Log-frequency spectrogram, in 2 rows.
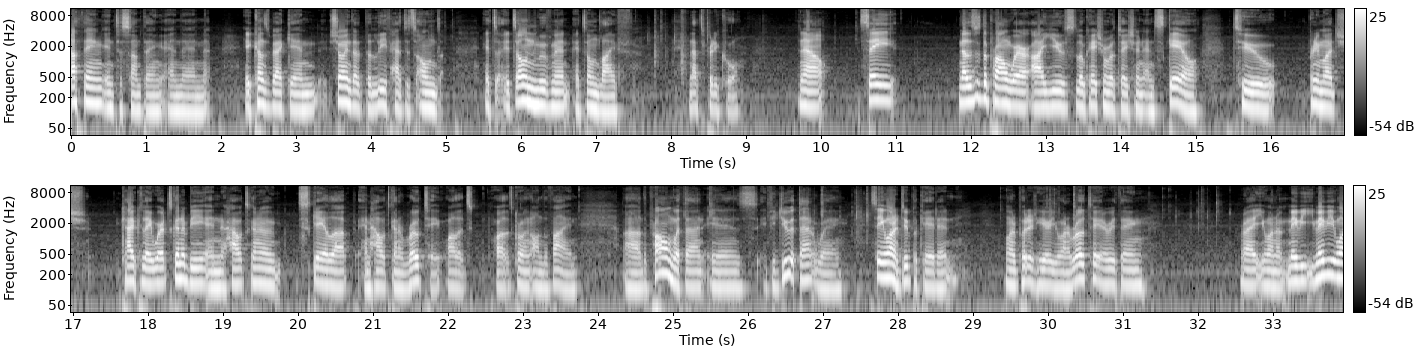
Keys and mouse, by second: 8.2 alt+a, 9.8-11.3 drag, 16.1-19.0 drag, 16.8 right click, 25.0-27.5 right drag, 27.5 shift+d, 30.1 r, 32.1 g.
